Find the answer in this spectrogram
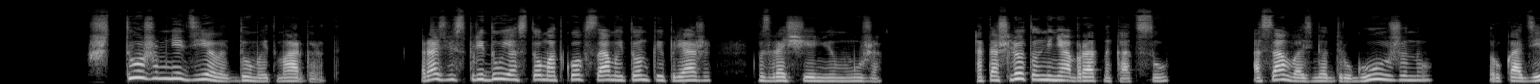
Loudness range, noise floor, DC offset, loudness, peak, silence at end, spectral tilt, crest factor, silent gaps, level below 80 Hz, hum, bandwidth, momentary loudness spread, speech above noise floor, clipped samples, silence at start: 3 LU; under -90 dBFS; under 0.1%; -20 LUFS; 0 dBFS; 0 s; -5 dB/octave; 20 dB; 1.19-1.24 s, 3.55-4.20 s, 9.02-9.68 s, 11.74-11.88 s, 12.41-12.46 s, 14.41-14.88 s; -70 dBFS; none; 14.5 kHz; 11 LU; over 71 dB; under 0.1%; 0.9 s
